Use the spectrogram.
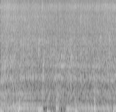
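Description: Washed rice fries in a pan for khichdi, crackling in a dense, loud sizzle as a spoon stirs and scrapes it in quick, rhythmic strokes about every third of a second, close and without talk.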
